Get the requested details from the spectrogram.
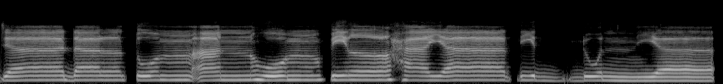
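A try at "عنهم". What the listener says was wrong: Diulang Ibu, ainnya kayak Hamzah. Jangan anhum. Anhum.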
